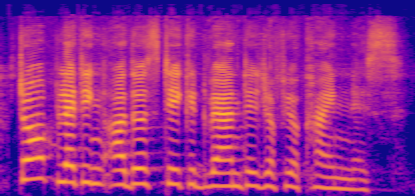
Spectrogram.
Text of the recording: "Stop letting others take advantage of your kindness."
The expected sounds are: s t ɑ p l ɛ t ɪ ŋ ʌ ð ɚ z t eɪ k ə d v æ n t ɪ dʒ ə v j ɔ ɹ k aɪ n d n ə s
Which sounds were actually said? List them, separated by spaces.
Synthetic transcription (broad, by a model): s t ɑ p l ɛ t ɪ ŋ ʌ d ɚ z t eɪ k ə d v æ n t ɪ dʒ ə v j ɔ ɹ k aɪ n d n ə s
